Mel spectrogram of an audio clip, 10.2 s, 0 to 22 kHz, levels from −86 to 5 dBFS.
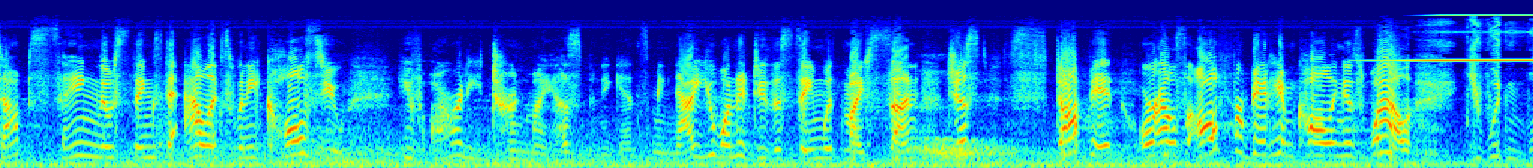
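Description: At 8.98 s a loudspeaker feedback squeal starts at 5 kHz and runs to the end at 10.22 s. The microphone is re-amplifying the speaker's output, and the loop gain exceeds one at that frequency. Unlike a steady interference whistle, it swells over roughly three-quarters of a second to sit a few decibels above the sound.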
